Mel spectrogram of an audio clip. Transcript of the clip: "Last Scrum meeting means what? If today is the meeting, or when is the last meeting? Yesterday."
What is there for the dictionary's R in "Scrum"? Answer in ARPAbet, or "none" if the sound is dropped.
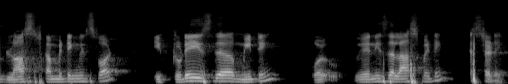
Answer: none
